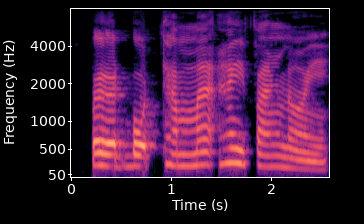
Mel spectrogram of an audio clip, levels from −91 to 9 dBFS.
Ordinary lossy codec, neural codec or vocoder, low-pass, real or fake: none; none; none; real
